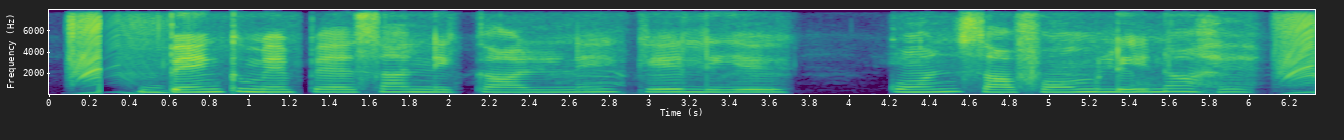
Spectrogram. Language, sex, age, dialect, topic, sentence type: Hindi, female, 18-24, Kanauji Braj Bhasha, banking, question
